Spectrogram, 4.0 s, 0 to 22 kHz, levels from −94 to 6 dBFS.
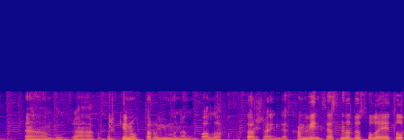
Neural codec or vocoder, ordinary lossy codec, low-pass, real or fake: none; none; none; real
